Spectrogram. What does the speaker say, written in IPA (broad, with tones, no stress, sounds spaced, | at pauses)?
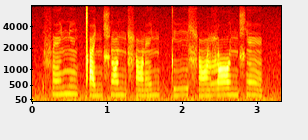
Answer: f ẽ˨˥ ɲ ĩ˥˩ ǀ a˩ ɲ ɕ ɔ̃˥˩ ɲ ɬ ɔ̃˩ ɾ ẽ˩˧˩ ɲ tː iː˩˧˩ ɬ ɔ̃˩˧˩ ɮ ɔː˥˧ ɲ ɕ ẽ˥˩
